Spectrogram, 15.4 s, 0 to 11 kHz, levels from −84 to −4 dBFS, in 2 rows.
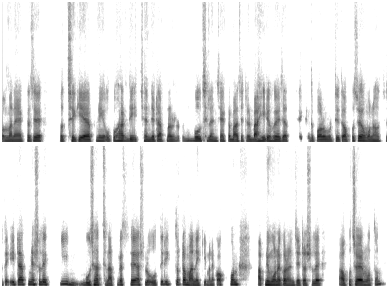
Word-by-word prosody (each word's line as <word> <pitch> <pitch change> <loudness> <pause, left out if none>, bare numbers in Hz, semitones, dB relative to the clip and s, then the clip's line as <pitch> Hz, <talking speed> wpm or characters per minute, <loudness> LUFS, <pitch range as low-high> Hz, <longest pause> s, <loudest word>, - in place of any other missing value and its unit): মানে 115 0 -1
একটা 120 +3 -6
যে 135 - +5 0.5
হচ্ছে 120 +2 -5
গিয়ে 125 -1 +6
আপনি 125 +1 -6 0.2
উপহার 135 +1 +1
দিচ্ছেন, 125 0 -2
যেটা 115 +1 +1
আপনার 120 +1 -3 0.5
বলছিলেন 125 -5 +1
যে - - -16
একটা 115 +2 -6
বাজেটের 120 +3 -2
বাহিরে 125 +3 +2
হয়ে 115 -2 +3
যাচ্ছে, 105 - -4
কিন্তু 120 +2 -9
পরবর্তীতে 115 +1 +1
অপচয়ও 140 +4 +2
মনে 115 -1 0
হচ্ছে। 115 +3 -10
তো - - -3
এটা 170 +1 +1
আপনি 175 +1 -4
আসলে 175 +1 +1 0.3
কি 195 - -3 0.2
ব - - -1 0.3
বুঝাচ্ছেন? 140 -1 +1
আপনার 150 - -14
কাছে 145 +2 -3
আসলে 150 +1 -4
অতিরিক্তটা 175 +2 -2
মানে 125 0 +1
কি? - - -14
মানে - - -6
কখন 175 0 0 0.5
আপনি 150 - +1
মনে 130 0 +4
করেন 110 -2 +3
যে - - -3
এটা 115 - -3
আসলে 120 +1 +2 0.5
অপচয়ের 130 +2 +5
মতন? 120 +9 -4
125 Hz, 175 wpm, -21 LUFS, 120-140 Hz, 0.5 s, গিয়ে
